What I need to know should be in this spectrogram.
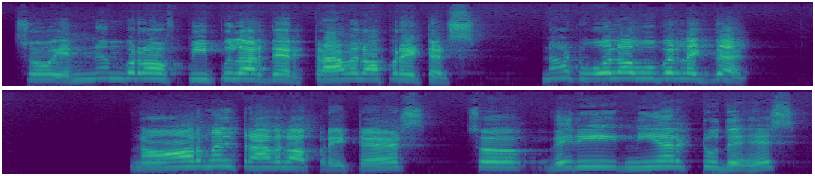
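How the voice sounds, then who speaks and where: A man with a Tamil Indian accent lectures like an exam coach. His voice is very high for a man and clear, with a smooth ring. He puts questions to the class and answers them himself. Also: a bit bright. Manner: mixes Tamil into English.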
